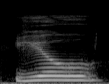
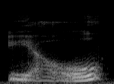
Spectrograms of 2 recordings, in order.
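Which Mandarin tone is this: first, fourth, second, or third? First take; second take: first; third. First: The pitch stays high and level. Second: The pitch dips low, then rises.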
